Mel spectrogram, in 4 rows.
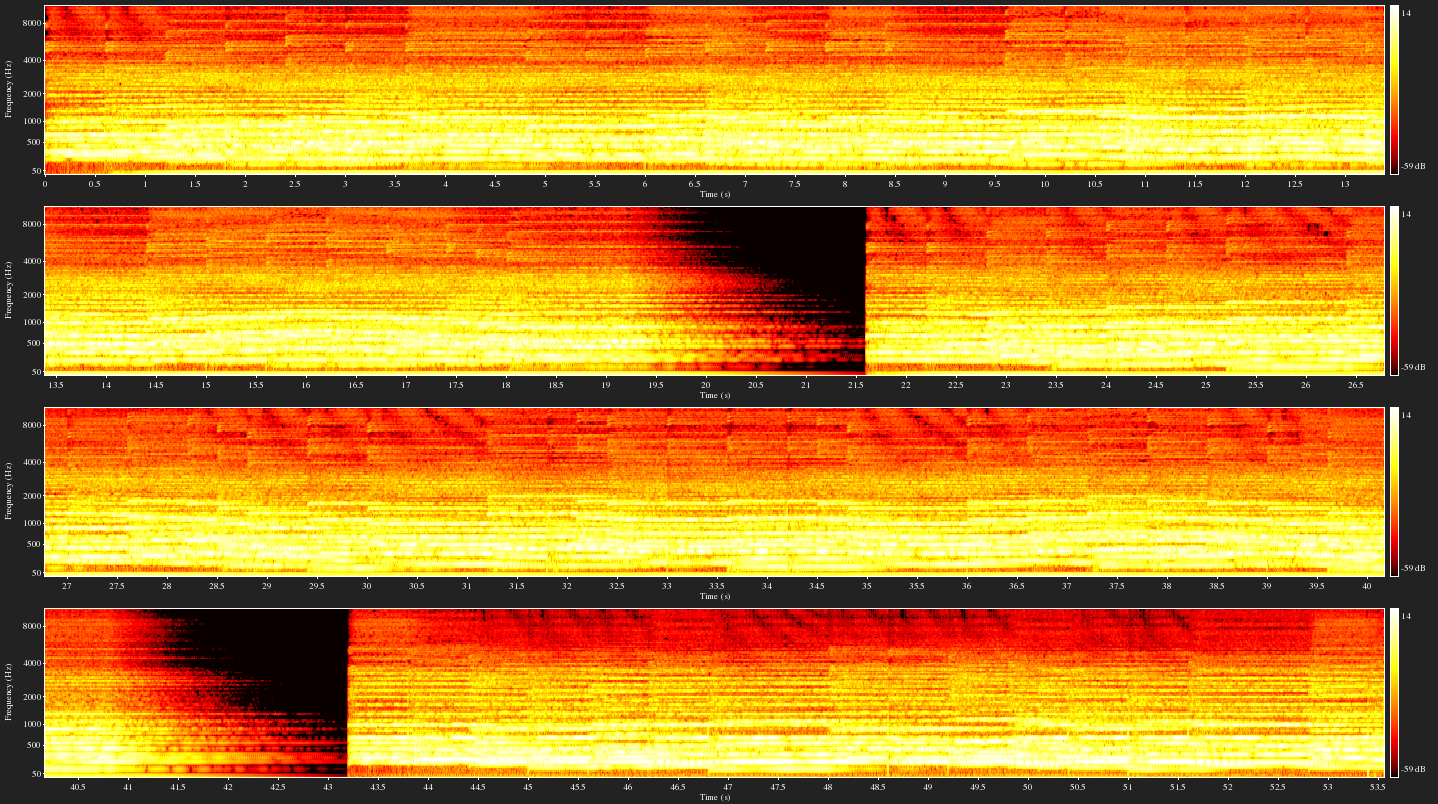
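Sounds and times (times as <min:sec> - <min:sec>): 
hymn music: 0:00.0 - 0:20.4, 0:21.6 - 0:42.1, 0:43.2 - 0:53.5.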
